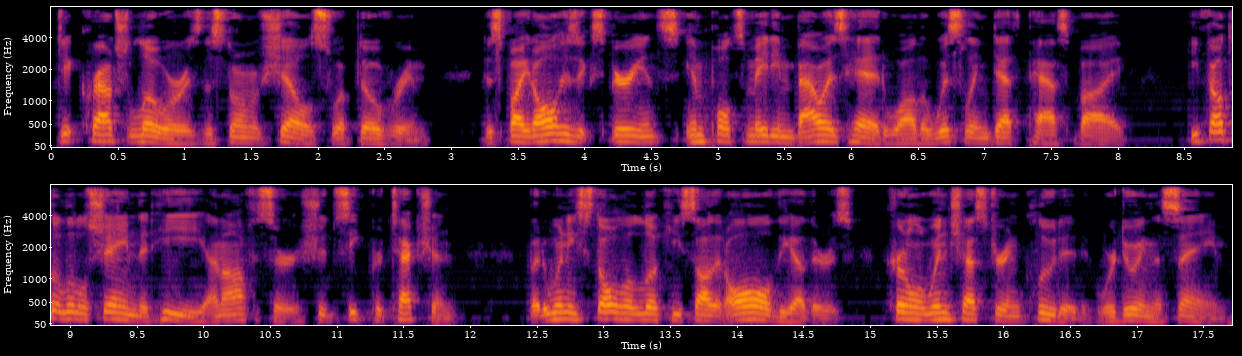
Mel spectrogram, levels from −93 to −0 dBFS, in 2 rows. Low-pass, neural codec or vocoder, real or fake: 7.2 kHz; none; real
